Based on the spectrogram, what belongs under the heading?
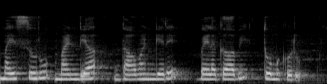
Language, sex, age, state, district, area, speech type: Kannada, female, 18-30, Karnataka, Davanagere, rural, spontaneous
